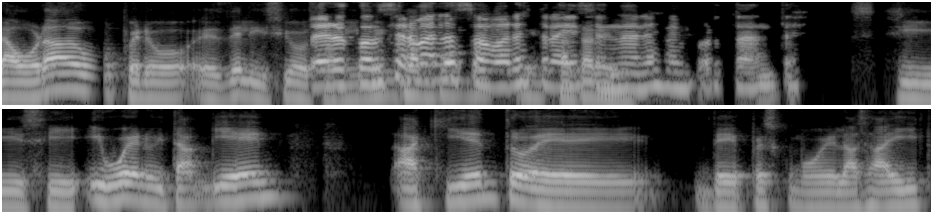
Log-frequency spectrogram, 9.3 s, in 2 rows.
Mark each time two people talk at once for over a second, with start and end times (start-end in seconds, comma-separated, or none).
1.5-3.2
